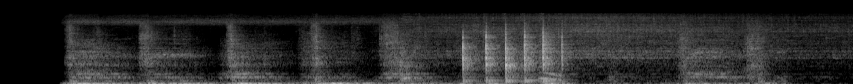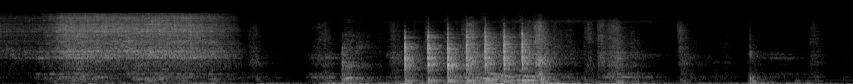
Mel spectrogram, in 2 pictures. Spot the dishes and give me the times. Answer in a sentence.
The dishes can't be heard in this clip.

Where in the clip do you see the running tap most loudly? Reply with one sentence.
The loudest moment of the running tap is at 10 seconds.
